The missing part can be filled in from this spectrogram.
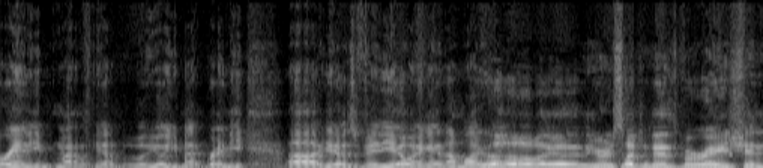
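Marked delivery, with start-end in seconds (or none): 3.2-5.1 very high, very loud, weepy, tearful blubbering gush. Retelling what the speaker said on meeting a man he admired: retelling own blubbering. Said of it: "I was sitting there blubbering".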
